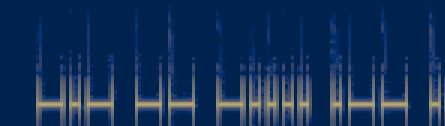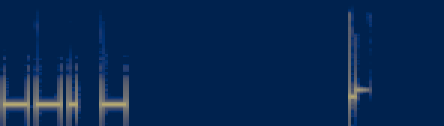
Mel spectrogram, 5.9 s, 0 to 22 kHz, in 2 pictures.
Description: Morse code, heard as a keyed tone, about 22 wpm, 700 Hz. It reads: KM6WPT
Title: USA Call Signs Repeated 3x 22wpm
